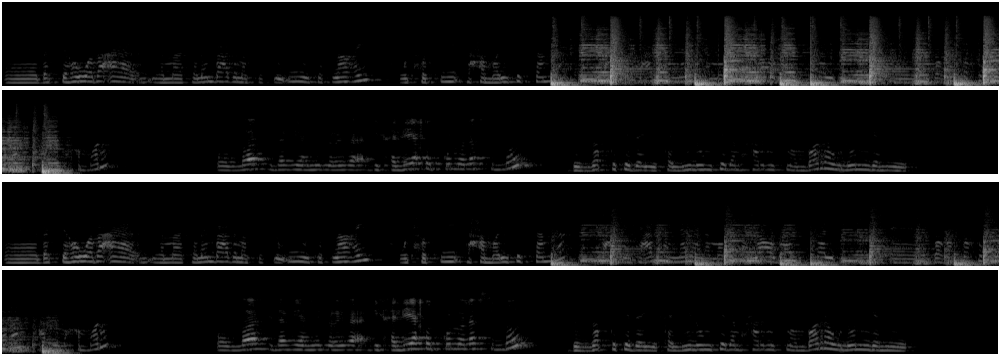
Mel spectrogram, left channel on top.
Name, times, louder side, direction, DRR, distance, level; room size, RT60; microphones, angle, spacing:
voice 1, 0.0-3.7 4.0-5.7 6.0-8.3 8.9-11.0 15.6-19.0, right 2 dB, 15° right, 8 dB, 0.4 m, -51 dB
sound 1, 5.5-10.7, left 7 dB, 85° left, 0.4 m, -36 dB
voice 2, 12.1-15.2, right 3 dB, 40° right, 8 dB, 1.1 m, -49 dB
13.0 x 10.5 x 2.2 m, 0.37 s
head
